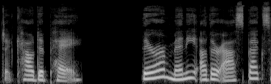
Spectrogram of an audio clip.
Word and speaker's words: qaug dab peg: Qaug dab peg, literally, the spirit catches you and you fall down. The Hmong term for epilepsy is pronounced qau de pei.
